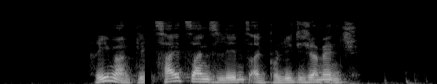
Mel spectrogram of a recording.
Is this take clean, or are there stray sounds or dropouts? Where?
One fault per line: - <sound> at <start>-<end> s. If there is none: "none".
- dropout at 1.4-1.5 s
